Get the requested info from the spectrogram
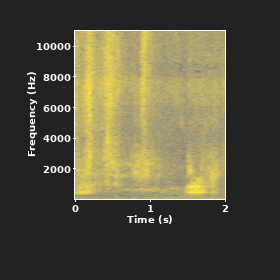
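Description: A dog barking faintly: one short bark about one and a half seconds in, over a very quiet background.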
